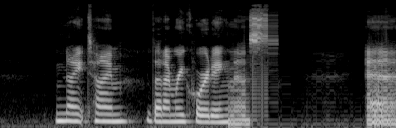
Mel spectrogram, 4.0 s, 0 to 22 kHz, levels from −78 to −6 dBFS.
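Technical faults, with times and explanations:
2.29–3.96 s, robotic sound from repeated short buffers: the speech turns into a rigid metallic buzz at 134 Hz, likely from a 7.5 ms slice replayed while most real audio is skipped. Unlike distortion or a pitch shift, that buzz sits at a fixed rate.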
